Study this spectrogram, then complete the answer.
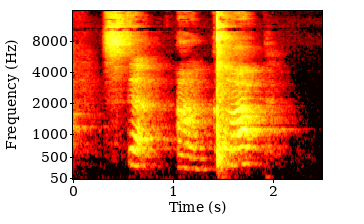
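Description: During a street dance lesson, a single sharp hand clap lands among a few spoken instructional words from a nearby instructor in an otherwise quiet room.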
